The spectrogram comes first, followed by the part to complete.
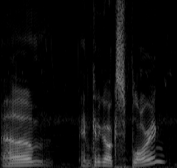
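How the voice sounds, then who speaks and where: Nursing a cold, a man casts a game replay alone, his voice stuffy, scratchy and slightly high, at a measured pace. His casual, rambling commentary is full of ums and self-corrections, broken by sudden excited bursts, and the recording is dry.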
